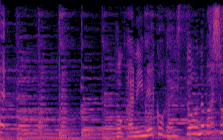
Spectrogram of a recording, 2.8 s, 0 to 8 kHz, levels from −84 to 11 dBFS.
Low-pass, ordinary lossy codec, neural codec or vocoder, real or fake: none; none; none; real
